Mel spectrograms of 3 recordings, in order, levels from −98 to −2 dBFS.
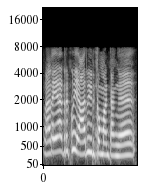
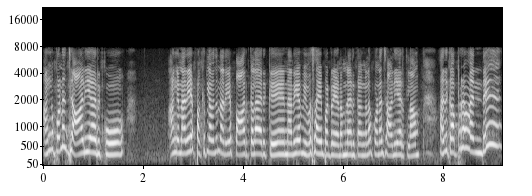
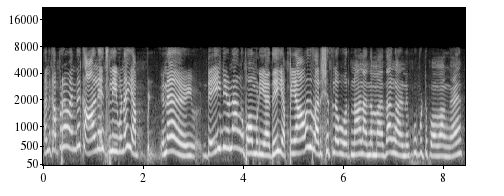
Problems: background conversations at intervals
